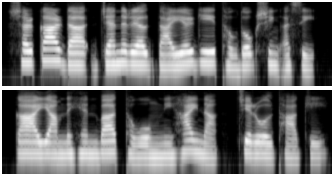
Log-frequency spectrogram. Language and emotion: Manipuri, neutral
